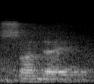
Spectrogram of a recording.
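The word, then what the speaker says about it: Sondag: That's spelled S O N D A G pronounced Sunday.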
